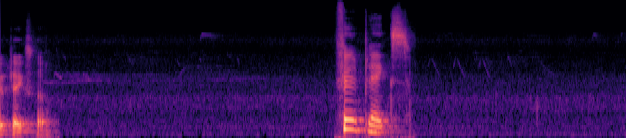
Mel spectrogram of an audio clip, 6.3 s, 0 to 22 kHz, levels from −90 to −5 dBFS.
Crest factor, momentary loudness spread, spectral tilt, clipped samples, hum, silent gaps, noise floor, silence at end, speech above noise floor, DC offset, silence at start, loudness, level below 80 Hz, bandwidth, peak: 26 dB; 19 LU; -4.5 dB/octave; under 0.1%; none; none; -62 dBFS; 2.15 s; 37 dB; under 0.1%; 0 s; -27 LUFS; -64 dBFS; 20 kHz; -6 dBFS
